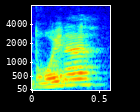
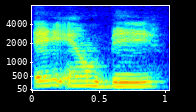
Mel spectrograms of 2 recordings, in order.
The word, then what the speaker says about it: Amboyna: These are Starry Night and Boyna wood scales. I probably pronounced that wrong, but it's AMBOYNA wood scales.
